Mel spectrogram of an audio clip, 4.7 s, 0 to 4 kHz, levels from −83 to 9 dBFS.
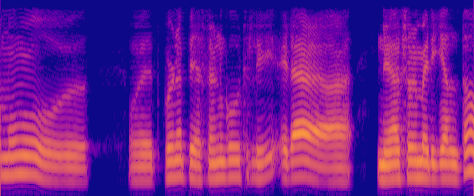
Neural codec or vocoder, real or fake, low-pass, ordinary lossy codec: codec, 16 kHz, 1 kbps, X-Codec, WavLM features, trained on Multilingual LibriSpeech; fake; 3.6 kHz; none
